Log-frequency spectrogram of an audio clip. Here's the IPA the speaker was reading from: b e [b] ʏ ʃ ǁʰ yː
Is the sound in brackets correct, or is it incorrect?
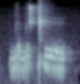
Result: correct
